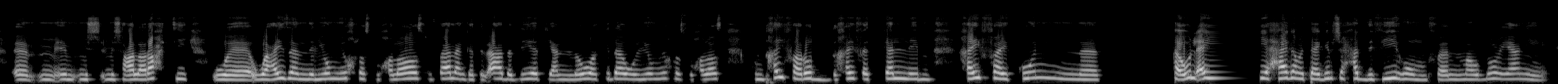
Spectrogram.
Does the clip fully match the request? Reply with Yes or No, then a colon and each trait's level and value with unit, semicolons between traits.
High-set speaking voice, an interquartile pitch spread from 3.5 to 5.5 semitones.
No: high, 245 Hz; average, 2.9 semitones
